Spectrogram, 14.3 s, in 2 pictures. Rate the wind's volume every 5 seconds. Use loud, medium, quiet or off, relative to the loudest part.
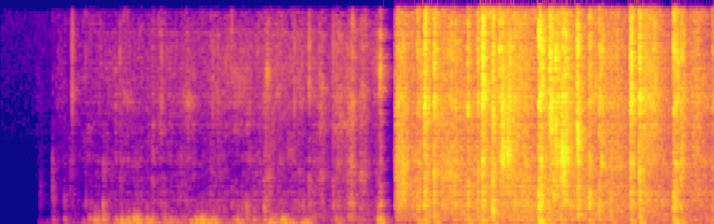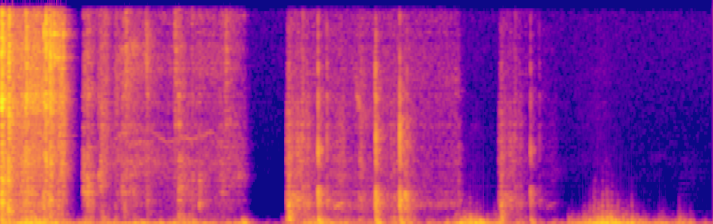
off, loud, loud.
